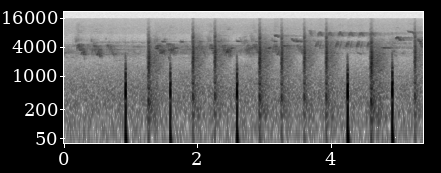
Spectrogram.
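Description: Footsteps tap quickly on a dirt path.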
